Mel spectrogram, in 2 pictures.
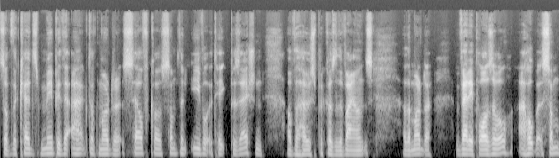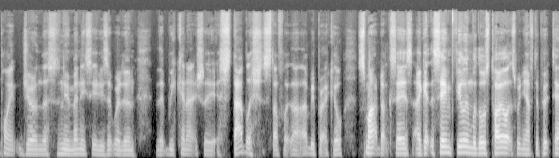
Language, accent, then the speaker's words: English; Falkirk, Scotland, United Kingdom; born or raised there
